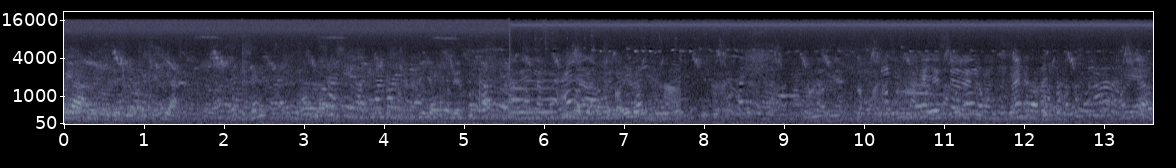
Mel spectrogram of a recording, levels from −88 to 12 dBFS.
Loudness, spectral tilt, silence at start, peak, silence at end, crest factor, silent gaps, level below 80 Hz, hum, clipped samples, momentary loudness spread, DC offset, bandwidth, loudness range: -35 LUFS; -2 dB/octave; 0 s; -18 dBFS; 0 s; 18 dB; none; -62 dBFS; none; under 0.1%; 3 LU; under 0.1%; 16 kHz; 1 LU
